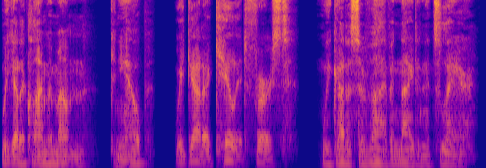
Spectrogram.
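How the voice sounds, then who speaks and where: Here is a world-weary, stoic monster hunter from a fantasy video game. The voice is very deep and heavily rasped, recorded close and dry. Lines come out terse and deadpan, with a sardonic edge. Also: male voice, moderate pace, dry recording, exaggerated voice. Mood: deadpan, businesslike. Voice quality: low, gravelly rasp. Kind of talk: video game character dialogue.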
